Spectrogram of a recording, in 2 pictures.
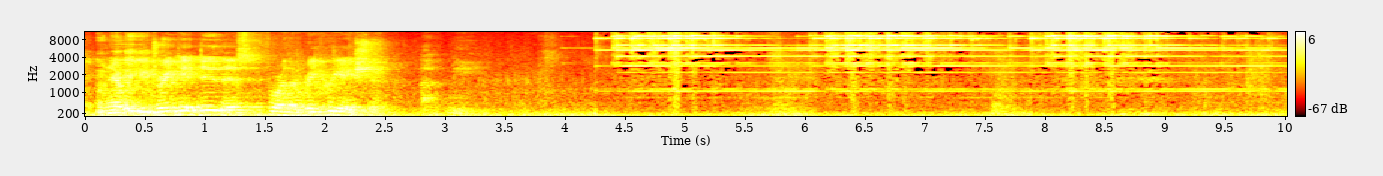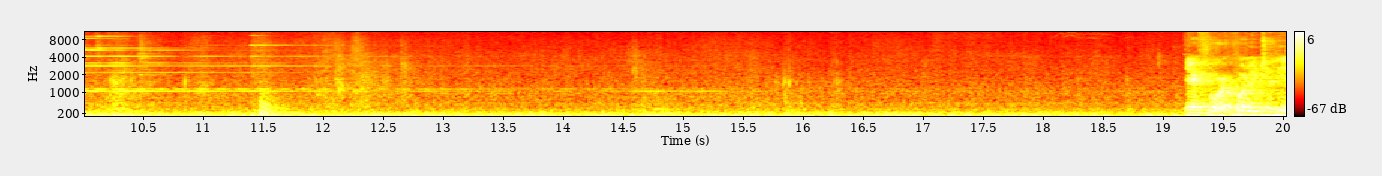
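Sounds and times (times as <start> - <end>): small altar bells ringing: 3.7 - 18.4.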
